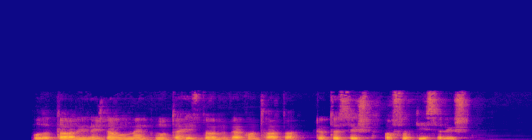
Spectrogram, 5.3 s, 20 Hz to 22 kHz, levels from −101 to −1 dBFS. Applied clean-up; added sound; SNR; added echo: neural mask model DeepFilterNet 3.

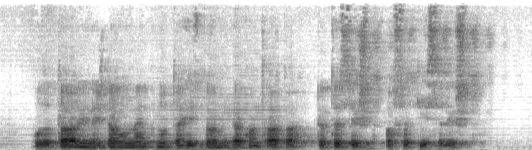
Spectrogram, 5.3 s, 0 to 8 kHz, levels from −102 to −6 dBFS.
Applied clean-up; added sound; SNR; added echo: neural separator model SepFormer DNS4.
